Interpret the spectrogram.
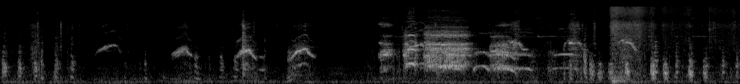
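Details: Hybrid junglefowl decoy cock, recorded January 2021: a series of short arched chirps, then a loud raspy crow of about one and a half seconds, ending with a burst of noise.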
